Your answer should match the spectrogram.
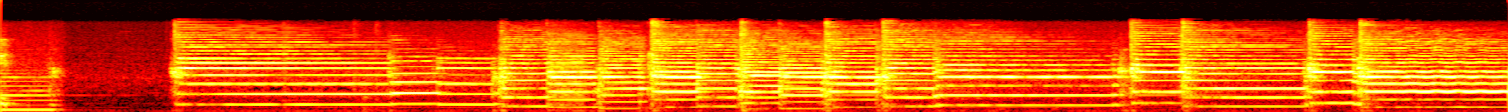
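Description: Schecter Diamond Series electric guitar playing a slow rock lead phrase: after about a second of silence just after the start, a string of sustained single notes, each held from half a second to about two seconds before moving to the next.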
